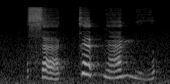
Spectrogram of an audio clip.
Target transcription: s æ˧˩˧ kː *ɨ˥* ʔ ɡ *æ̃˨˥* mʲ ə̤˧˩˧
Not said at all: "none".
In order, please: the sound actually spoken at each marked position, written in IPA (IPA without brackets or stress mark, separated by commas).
ɛ˥, æ̃˨˥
